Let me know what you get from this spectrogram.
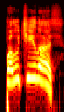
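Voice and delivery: high, drawn-out triumphant cry; yelling in triumph. Acted. Girl celebrating the spell working, yelling. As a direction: shout the success, stretching it. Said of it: "заорала я".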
